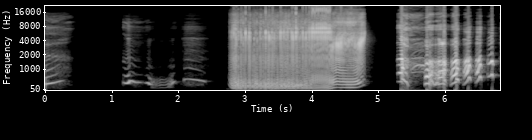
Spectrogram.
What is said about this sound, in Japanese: 死んじゃえ死んじゃえ死んじゃえ、おならで死んじゃえ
